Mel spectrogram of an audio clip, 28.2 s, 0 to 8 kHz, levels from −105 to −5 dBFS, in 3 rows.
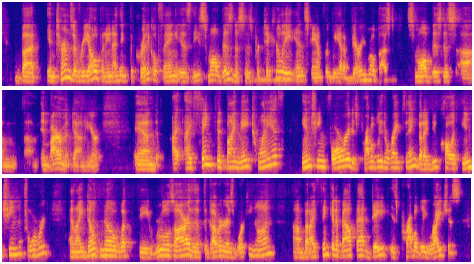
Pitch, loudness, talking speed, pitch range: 140 Hz, -20 LUFS, 160 wpm, 125-170 Hz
